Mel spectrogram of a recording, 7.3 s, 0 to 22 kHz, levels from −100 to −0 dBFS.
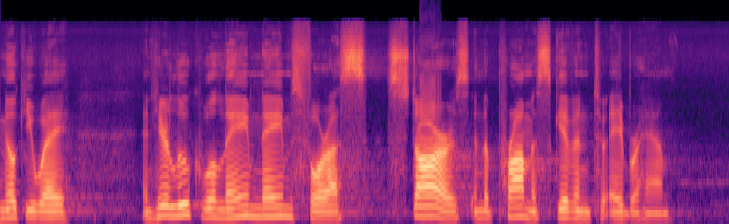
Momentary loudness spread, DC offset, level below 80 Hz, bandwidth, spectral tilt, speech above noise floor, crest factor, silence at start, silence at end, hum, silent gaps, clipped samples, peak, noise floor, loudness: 15 LU; under 0.1%; -72 dBFS; 15 kHz; -4 dB/octave; 37 dB; 18 dB; 0 s; 0.6 s; none; none; 0.1%; 0 dBFS; -55 dBFS; -17 LUFS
